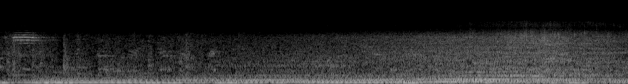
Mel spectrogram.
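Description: A motor vehicle engine running steadily: a low hum that grows a little louder about four to five seconds in.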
